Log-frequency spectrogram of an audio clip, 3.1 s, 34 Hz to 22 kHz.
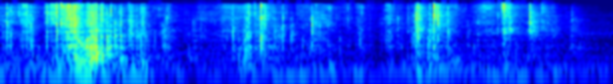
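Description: Foil trading card pack for 2024 Prizm Draft Picks being torn open up close, several short crinkling, crackling rips of wrapper in quick bursts, quiet and without talking.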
